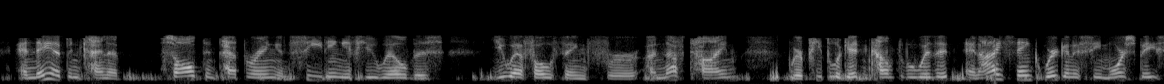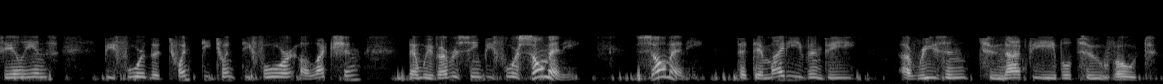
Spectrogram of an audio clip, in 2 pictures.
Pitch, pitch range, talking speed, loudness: 170 Hz, 155-240 Hz, 160 wpm, -28 LUFS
